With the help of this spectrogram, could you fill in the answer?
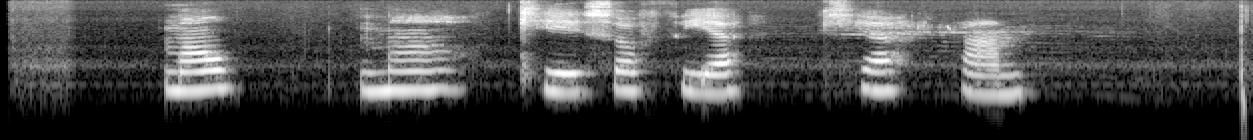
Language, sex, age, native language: Icelandic, female, 10, Icelandic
